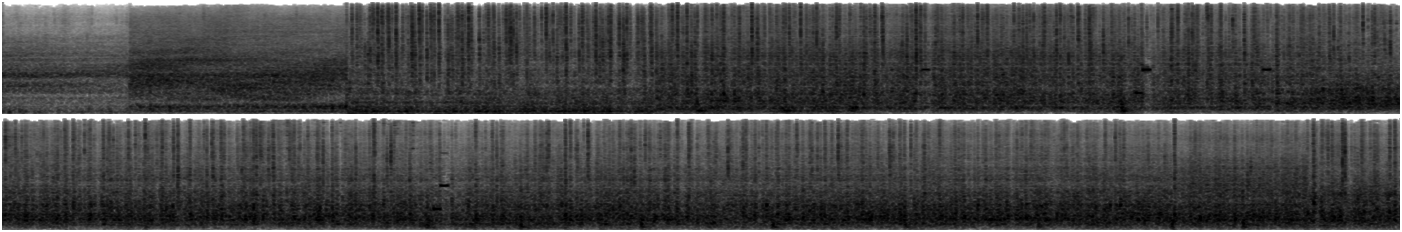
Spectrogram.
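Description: Rain and small hail pelting down: a loud, dense, continuous patter of hard ticks that starts up about a second in and grows heavier a couple of seconds later.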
